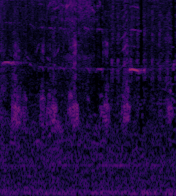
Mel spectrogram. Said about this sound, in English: Those are regular ducks, green-headed. They're chilling. Look at them. They're smiling, man. They're having a good swim. Look at his little tail flapping.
